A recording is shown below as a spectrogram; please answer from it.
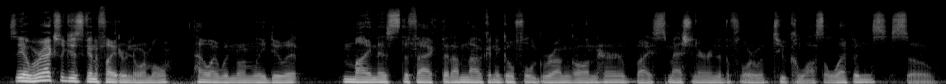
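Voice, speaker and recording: A man's voice: deep voice, mellow. A man streaming a video game in casual commentary, sounding sleepy and stuffy, rambling and laughing often. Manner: giggly, rambling.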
